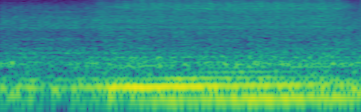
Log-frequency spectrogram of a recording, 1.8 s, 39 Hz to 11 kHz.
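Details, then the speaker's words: 1962 Rover P4 running again after a roadside breakdown in which something sucked through the engine bay: steady deep even rumble, no misfire, stumble or knock; normal running. "But she's back and she sounds mega."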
